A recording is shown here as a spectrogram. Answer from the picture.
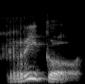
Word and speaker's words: rico: a lot more accurate if you can actually roll the aura rico do you know how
